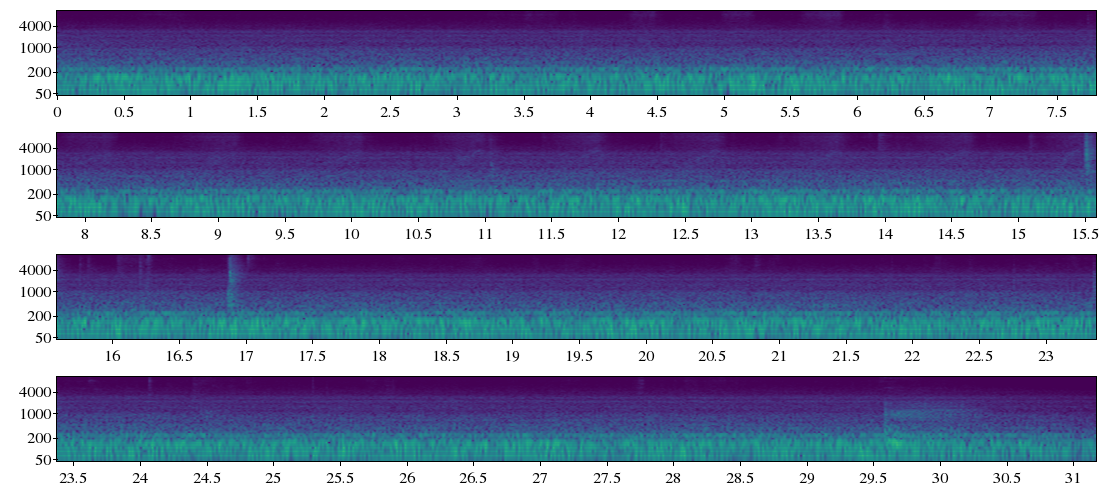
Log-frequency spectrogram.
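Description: A steady low hum with a mix of constant tones throughout. Over it, faint rustles of paracord being pulled through its wraps in the first half, and two sharp clicks about halfway through.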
